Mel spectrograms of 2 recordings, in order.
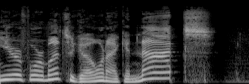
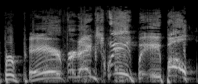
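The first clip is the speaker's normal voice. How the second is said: shout; 11 semitones higher than usual. Real, not acted. Toasting audience, shouting.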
